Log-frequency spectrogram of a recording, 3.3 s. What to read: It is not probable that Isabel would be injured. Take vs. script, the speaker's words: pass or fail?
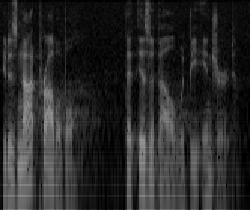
pass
